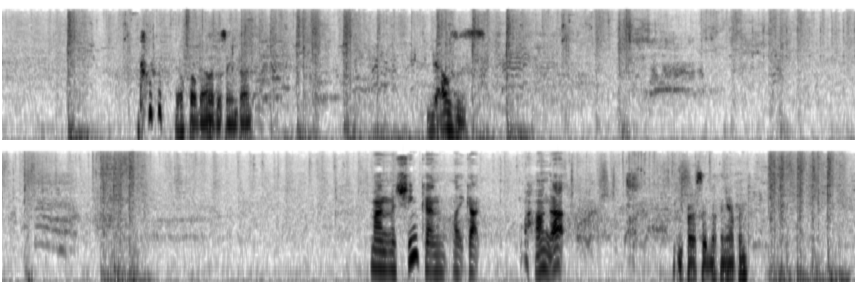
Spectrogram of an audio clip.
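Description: A heavy gun fires loud blasts.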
